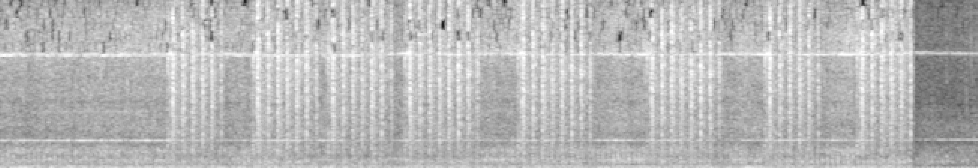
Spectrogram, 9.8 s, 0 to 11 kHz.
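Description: Helicopter rotor and turbine roar loudly and steadily in a DCS flight simulator, a Yugoslav transport helicopter in a 1999 Operation Allied Force scenario, with bursts of rapid gunfire chattering over it at intervals.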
